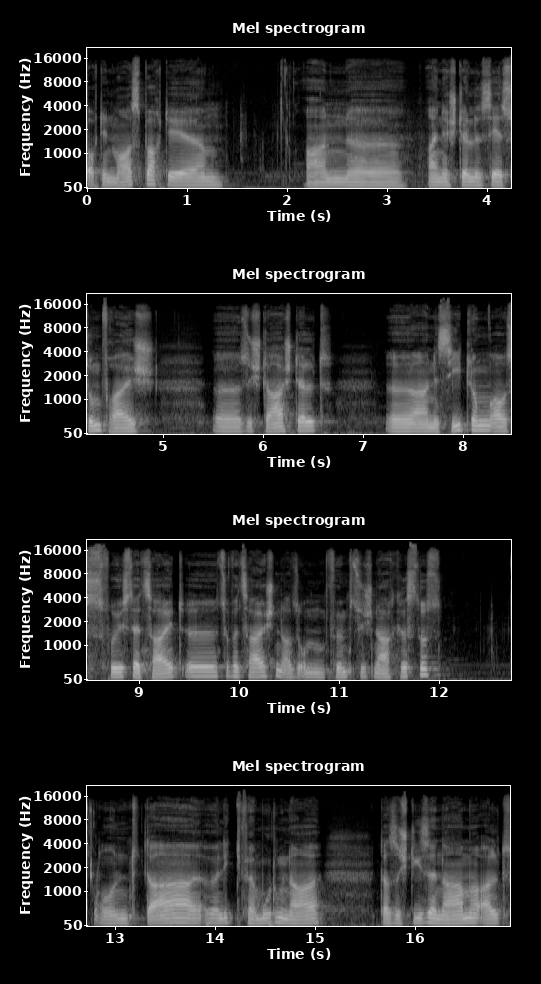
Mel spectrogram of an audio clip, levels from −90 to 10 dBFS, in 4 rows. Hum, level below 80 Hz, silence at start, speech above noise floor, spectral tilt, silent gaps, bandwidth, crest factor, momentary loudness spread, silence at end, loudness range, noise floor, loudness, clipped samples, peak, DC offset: none; -58 dBFS; 0 s; 35 dB; -4.5 dB/octave; none; 17 kHz; 20 dB; 9 LU; 0 s; 3 LU; -61 dBFS; -27 LUFS; under 0.1%; -8 dBFS; under 0.1%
